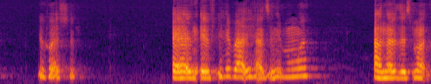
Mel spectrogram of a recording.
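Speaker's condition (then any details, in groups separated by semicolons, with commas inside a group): Spinal muscular atrophy type 2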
